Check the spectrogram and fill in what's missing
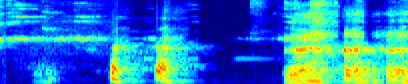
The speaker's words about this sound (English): Literally little bells hanging from the doorknob. That's awesome.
